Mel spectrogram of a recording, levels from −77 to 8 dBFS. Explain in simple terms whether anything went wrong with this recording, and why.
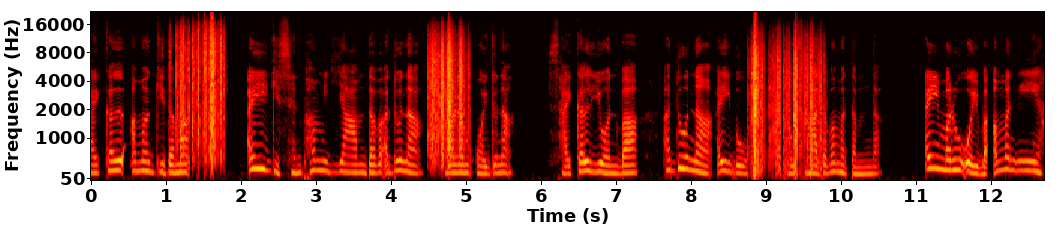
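Three bursts of cable scratch noise cross the speech at 1.04–1.81 s, 4.49–5.06 s and 8.75–9.81 s. Each is louder than the speech, the middle one most. A worn cable or connector being moved likely caused them, its flickering contact adding scratchy rustling.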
